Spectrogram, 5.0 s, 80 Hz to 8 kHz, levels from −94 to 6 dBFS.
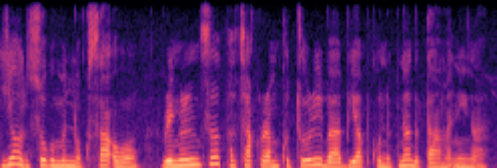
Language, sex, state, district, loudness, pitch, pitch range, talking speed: Garo, female, Meghalaya, West Garo Hills, -18 LUFS, 230 Hz, 205-245 Hz, 130 wpm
